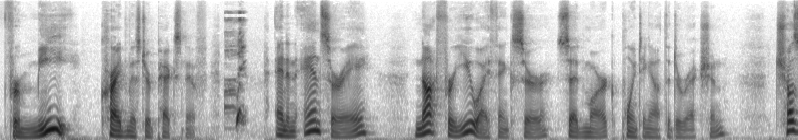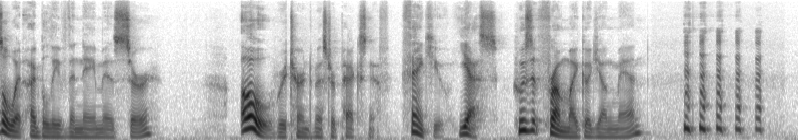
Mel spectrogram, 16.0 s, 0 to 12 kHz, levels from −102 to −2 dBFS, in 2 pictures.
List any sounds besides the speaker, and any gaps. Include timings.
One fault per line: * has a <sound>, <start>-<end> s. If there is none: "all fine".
* has a laugh, 2.2-2.5 s
* has a laugh, 14.8-15.6 s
